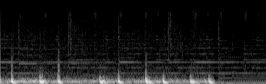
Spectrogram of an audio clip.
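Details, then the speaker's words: Dog auscultated with stethoscope: crisp paired lub-dub heart sounds about 120 a minute, slightly varying spacing, brief pause then equal beats, no murmur; normal heart sounds with respiratory sinus arrhythmia. "nuevamente tengo latidos una pequeña pausa y siguen latidos iguales"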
